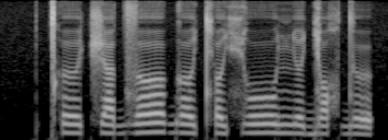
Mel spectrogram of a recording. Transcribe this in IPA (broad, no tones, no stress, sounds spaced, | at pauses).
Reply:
ǀʰ əː t͡ʃ a d͡z ʌː ɡ ʌː cʰ ʌ ç oː ɲ ɜ ɟ ɔ χ d ɵ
